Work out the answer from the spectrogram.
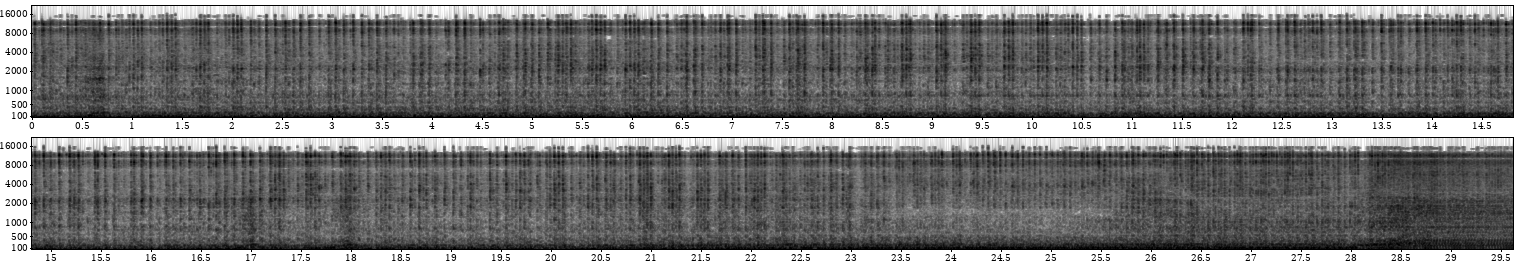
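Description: Modified Chevrolet Chevelle drag car's engine idling loudly with a choppy, uneven lope, then revving with rising pitch in the last second as it leaves the line.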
